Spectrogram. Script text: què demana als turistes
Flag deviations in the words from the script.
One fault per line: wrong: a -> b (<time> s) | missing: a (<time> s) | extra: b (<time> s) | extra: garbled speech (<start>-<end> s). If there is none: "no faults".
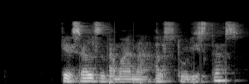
extra: se'ls (0.8 s)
